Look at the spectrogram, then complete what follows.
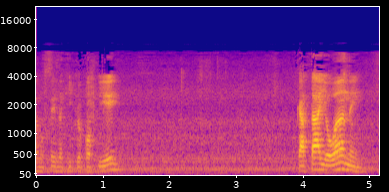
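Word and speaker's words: Κατὰ Ἰωάννην: aqui que eu copiei, Kata Ioanen, que é a pronúncia no grego, que quer dizer segundo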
